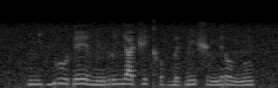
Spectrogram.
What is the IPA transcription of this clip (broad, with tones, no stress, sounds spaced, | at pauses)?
ɲ iː˨ ɡ͡b uː˦˨ ɗ eː˦˨ m ĩ˨ r u˦ ɲ aː˦ t͡ʃ e˦ kʰ o˨ ɡ͡b ɛ˨ k͡p ĩ˦ ʃ ʊ˨ ŋ ɪ˦ ɾ oː˨ ŋ ũ˦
